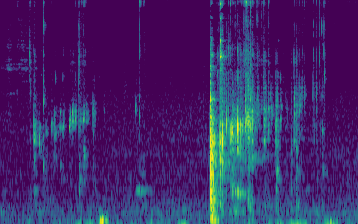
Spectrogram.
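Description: Dishes and glasses clinking as they are handled and set down, with water being poured, and one louder clatter about four seconds in.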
